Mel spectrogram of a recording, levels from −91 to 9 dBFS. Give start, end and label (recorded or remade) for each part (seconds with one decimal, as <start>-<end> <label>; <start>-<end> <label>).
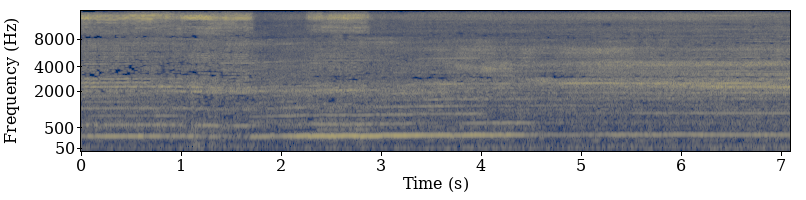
0.0-1.9 recorded; 1.9-6.2 remade; 6.2-7.1 recorded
